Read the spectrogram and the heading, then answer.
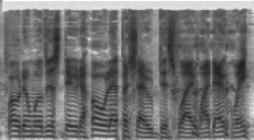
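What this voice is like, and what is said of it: Unconvincing put-on British accent. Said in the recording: “our British accent ... I don't know what accent you're doing ... thinks British people talk like I don't know what.”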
